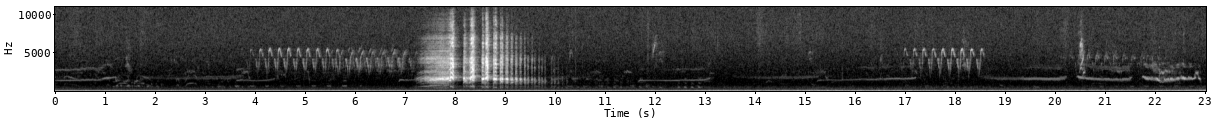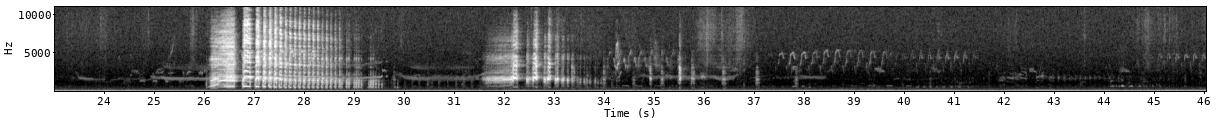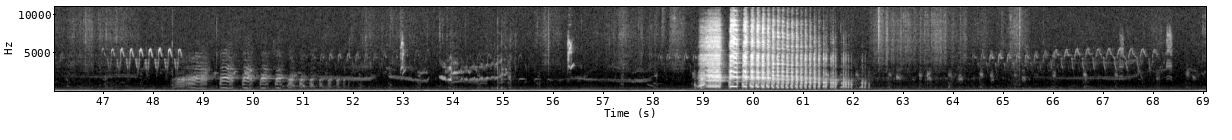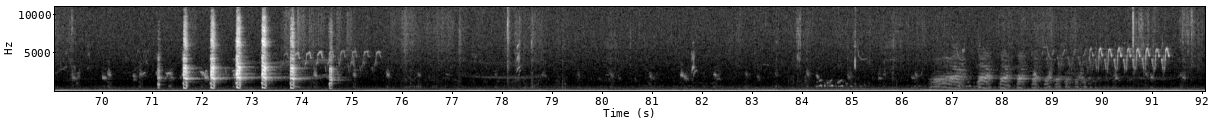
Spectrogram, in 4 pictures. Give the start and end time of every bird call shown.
1.0s-2.0s: Wild Turkey (Meleagris gallopavo)
2.4s-2.9s: Chinese Hwamei (Garrulax canorus)
3.9s-7.3s: Hawaii Amakihi (Chlorodrepanis virens)
4.7s-5.9s: Erckel's Francolin (Pternistis erckelii)
7.2s-10.3s: Erckel's Francolin (Pternistis erckelii)
17.0s-18.6s: Hawaii Amakihi (Chlorodrepanis virens)
20.5s-22.1s: Hawaii Amakihi (Chlorodrepanis virens)
26.0s-29.6s: Erckel's Francolin (Pternistis erckelii)
31.5s-34.1s: Erckel's Francolin (Pternistis erckelii)
34.2s-35.4s: Hawaii Amakihi (Chlorodrepanis virens)
34.9s-35.2s: Erckel's Francolin (Pternistis erckelii)
35.5s-35.8s: Erckel's Francolin (Pternistis erckelii)
37.0s-37.1s: Erckel's Francolin (Pternistis erckelii)
37.5s-39.7s: Hawaii Amakihi (Chlorodrepanis virens)
40.1s-41.5s: Hawaii Amakihi (Chlorodrepanis virens)
41.8s-44.0s: Erckel's Francolin (Pternistis erckelii)
44.1s-45.2s: Wild Turkey (Meleagris gallopavo)
45.1s-46.3s: Hawaii Amakihi (Chlorodrepanis virens)
47.0s-48.6s: Hawaii Amakihi (Chlorodrepanis virens)
48.4s-52.2s: Erckel's Francolin (Pternistis erckelii)
51.1s-53.1s: Hawaii Amakihi (Chlorodrepanis virens)
56.3s-56.4s: Hawaii Amakihi (Chlorodrepanis virens)
57.9s-58.9s: Hawaii Amakihi (Chlorodrepanis virens)
58.8s-62.3s: Erckel's Francolin (Pternistis erckelii)
62.7s-63.0s: Erckel's Francolin (Pternistis erckelii)
63.3s-63.6s: Erckel's Francolin (Pternistis erckelii)
63.9s-64.2s: Erckel's Francolin (Pternistis erckelii)
64.4s-68.4s: Hawaii Amakihi (Chlorodrepanis virens)
64.5s-64.8s: Erckel's Francolin (Pternistis erckelii)
65.4s-65.5s: Erckel's Francolin (Pternistis erckelii)
66.0s-66.1s: Erckel's Francolin (Pternistis erckelii)
66.6s-66.7s: Erckel's Francolin (Pternistis erckelii)
68.6s-68.9s: Erckel's Francolin (Pternistis erckelii)
69.4s-69.6s: Erckel's Francolin (Pternistis erckelii)
70.0s-70.2s: Erckel's Francolin (Pternistis erckelii)
70.6s-71.3s: Erckel's Francolin (Pternistis erckelii)
71.6s-71.7s: Erckel's Francolin (Pternistis erckelii)
72.2s-72.3s: Erckel's Francolin (Pternistis erckelii)
72.7s-72.8s: Erckel's Francolin (Pternistis erckelii)
73.2s-73.3s: Erckel's Francolin (Pternistis erckelii)
73.6s-75.6s: Hawaii Amakihi (Chlorodrepanis virens)
73.8s-73.9s: Erckel's Francolin (Pternistis erckelii)
74.5s-74.6s: Erckel's Francolin (Pternistis erckelii)
75.0s-75.1s: Erckel's Francolin (Pternistis erckelii)
75.7s-75.8s: Erckel's Francolin (Pternistis erckelii)
78.3s-78.4s: Hawaii Amakihi (Chlorodrepanis virens)
80.9s-81.1s: Erckel's Francolin (Pternistis erckelii)
81.8s-81.9s: Hawaii Amakihi (Chlorodrepanis virens)
82.2s-82.4s: Erckel's Francolin (Pternistis erckelii)
84.3s-85.0s: Wild Turkey (Meleagris gallopavo)
86.5s-89.9s: Erckel's Francolin (Pternistis erckelii)
89.7s-91.4s: Hawaii Amakihi (Chlorodrepanis virens)
90.2s-90.4s: Erckel's Francolin (Pternistis erckelii)
91.6s-91.7s: Erckel's Francolin (Pternistis erckelii)

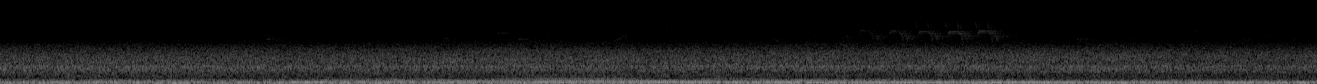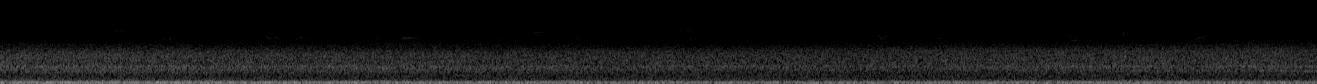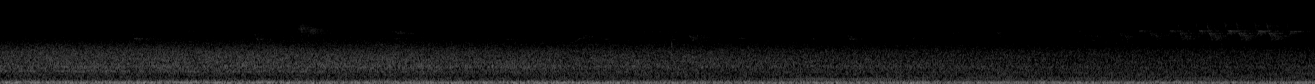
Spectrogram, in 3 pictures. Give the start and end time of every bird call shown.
0.0s-39.5s: Gray Catbird (Dumetella carolinensis)
8.3s-10.2s: Ovenbird (Seiurus aurocapilla)
37.3s-39.5s: Ovenbird (Seiurus aurocapilla)

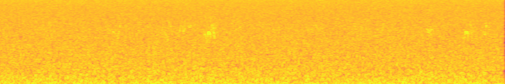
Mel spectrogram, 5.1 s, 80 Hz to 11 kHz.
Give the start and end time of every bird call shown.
2.0s-2.2s: House Finch (Haemorhous mexicanus)

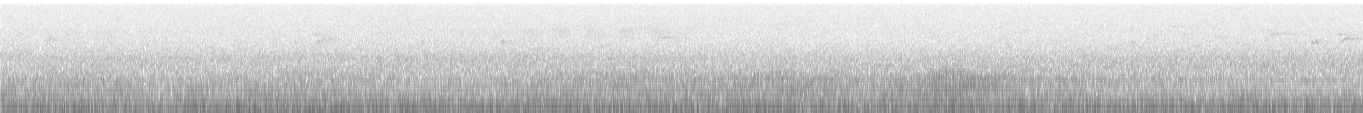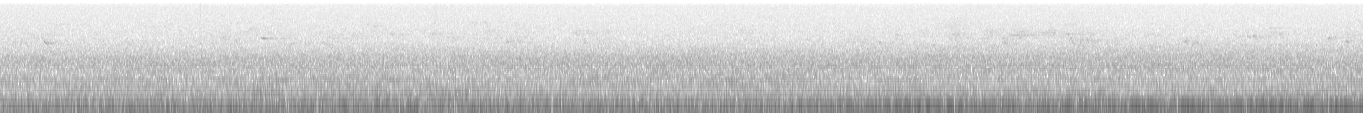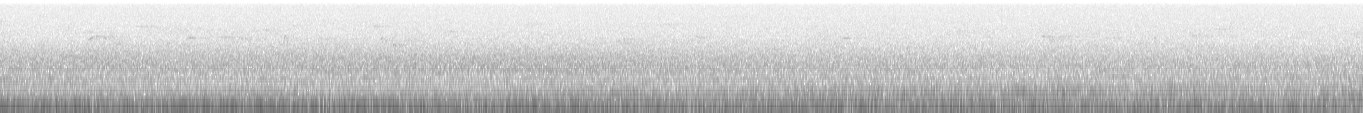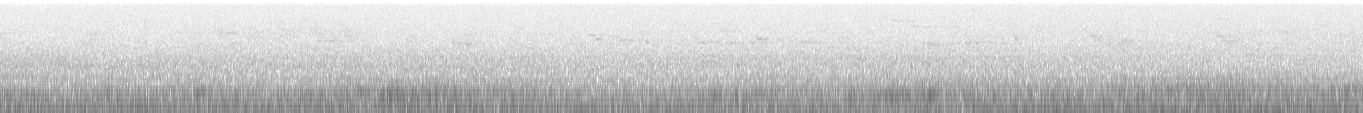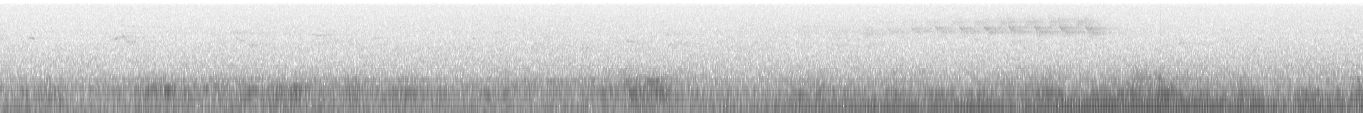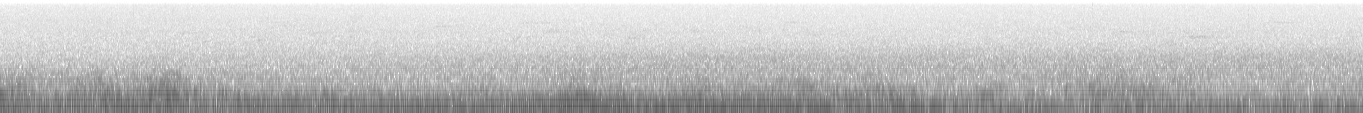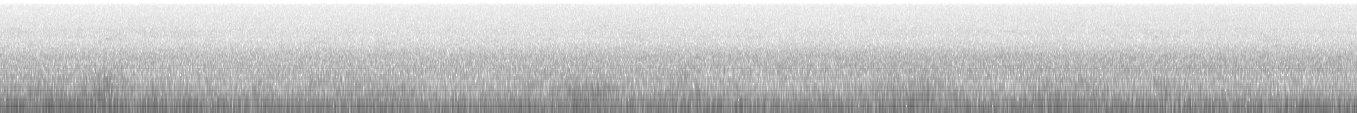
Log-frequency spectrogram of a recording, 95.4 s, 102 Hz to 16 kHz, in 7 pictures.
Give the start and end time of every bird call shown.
0.0s-16.9s: Gray Catbird (Dumetella carolinensis)
22.0s-31.7s: Gray Catbird (Dumetella carolinensis)
37.4s-61.4s: Gray Catbird (Dumetella carolinensis)
63.1s-65.7s: Ovenbird (Seiurus aurocapilla)

